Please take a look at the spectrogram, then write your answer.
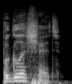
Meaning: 1. to swallow up, to devour 2. to absorb, to take up
- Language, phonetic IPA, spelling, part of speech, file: Russian, [pəɡɫɐˈɕːætʲ], поглощать, verb, Ru-поглощать.ogg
